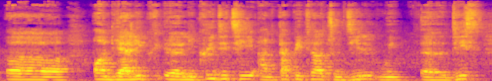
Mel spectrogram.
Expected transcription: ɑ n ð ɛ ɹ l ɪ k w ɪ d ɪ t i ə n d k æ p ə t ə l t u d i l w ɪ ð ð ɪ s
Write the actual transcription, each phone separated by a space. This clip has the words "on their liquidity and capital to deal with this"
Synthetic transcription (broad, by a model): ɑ n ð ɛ l l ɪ k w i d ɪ t i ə n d k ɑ p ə t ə l t u d i l w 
